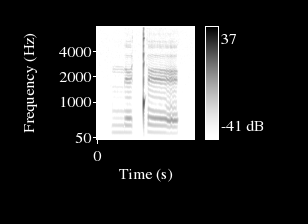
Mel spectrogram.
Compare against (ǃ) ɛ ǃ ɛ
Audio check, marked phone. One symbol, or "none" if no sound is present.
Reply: n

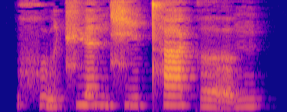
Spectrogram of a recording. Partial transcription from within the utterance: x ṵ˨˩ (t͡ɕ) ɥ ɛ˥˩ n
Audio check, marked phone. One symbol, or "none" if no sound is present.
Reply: t͡ɕ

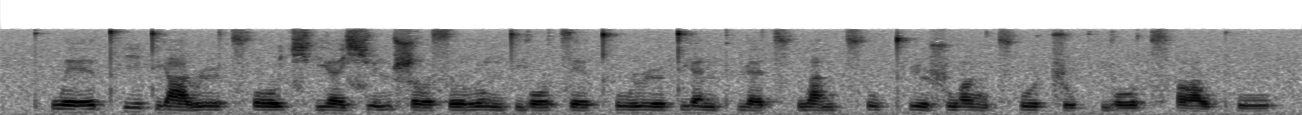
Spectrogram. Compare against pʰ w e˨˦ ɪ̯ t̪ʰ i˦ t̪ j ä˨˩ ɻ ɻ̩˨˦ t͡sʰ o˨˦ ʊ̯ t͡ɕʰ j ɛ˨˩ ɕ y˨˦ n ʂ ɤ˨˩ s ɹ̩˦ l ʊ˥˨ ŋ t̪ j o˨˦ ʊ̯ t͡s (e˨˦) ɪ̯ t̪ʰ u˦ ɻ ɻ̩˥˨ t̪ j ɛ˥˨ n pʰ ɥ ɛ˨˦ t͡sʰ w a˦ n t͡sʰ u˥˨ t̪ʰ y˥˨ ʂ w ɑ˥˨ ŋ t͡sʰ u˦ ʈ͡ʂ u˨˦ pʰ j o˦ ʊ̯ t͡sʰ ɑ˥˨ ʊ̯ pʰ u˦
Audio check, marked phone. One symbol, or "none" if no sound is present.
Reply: e˨˦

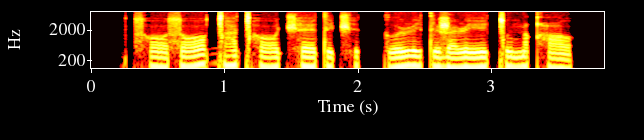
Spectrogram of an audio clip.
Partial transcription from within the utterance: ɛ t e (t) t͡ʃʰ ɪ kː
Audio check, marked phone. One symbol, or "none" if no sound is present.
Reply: none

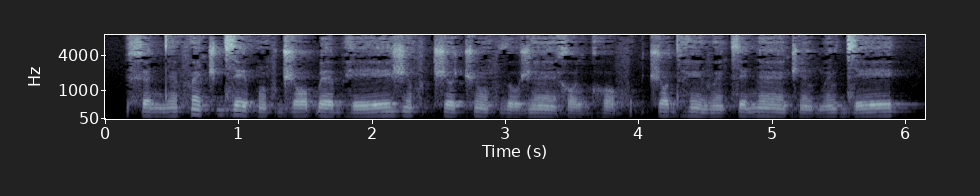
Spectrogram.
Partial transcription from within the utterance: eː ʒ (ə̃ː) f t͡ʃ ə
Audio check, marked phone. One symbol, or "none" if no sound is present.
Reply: ə̃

